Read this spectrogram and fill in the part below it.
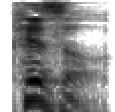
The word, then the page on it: pizzle: British English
